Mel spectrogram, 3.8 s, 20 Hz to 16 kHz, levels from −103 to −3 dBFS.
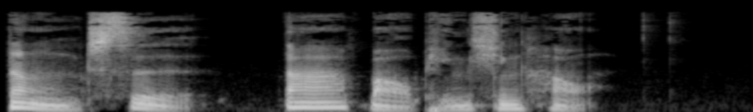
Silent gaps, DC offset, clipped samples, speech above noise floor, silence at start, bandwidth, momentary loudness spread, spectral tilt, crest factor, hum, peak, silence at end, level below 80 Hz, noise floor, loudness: none; under 0.1%; under 0.1%; 45 dB; 0.05 s; 11.5 kHz; 11 LU; -4 dB/octave; 20 dB; none; -10 dBFS; 0.85 s; -46 dBFS; -73 dBFS; -28 LUFS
